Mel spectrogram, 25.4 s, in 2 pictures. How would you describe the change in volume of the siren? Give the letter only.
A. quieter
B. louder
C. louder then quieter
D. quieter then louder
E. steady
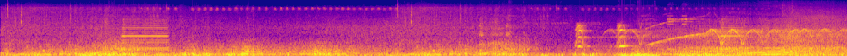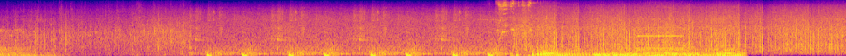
C.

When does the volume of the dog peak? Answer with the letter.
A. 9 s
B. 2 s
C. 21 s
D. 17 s
A.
